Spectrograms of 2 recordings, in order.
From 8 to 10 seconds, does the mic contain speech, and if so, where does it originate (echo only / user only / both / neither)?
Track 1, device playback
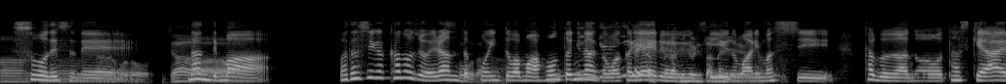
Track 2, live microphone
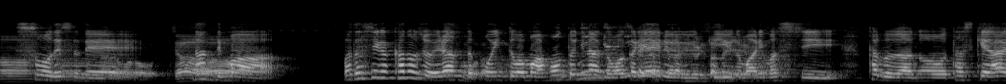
echo only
